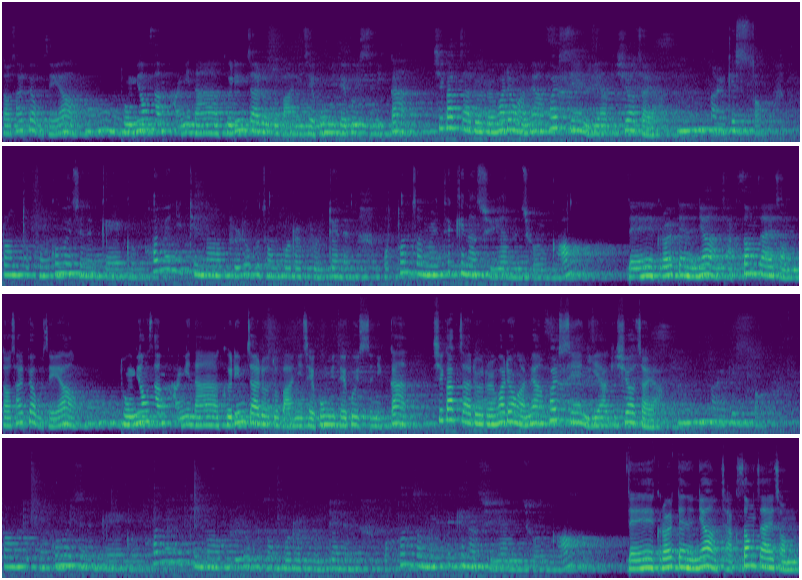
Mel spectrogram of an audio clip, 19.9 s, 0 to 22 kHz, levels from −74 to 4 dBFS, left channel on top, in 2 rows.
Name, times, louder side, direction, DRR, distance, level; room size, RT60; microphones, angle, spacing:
voice 1, 0.0-0.9 1.5-5.1 5.4-8.3 17.8-19.9, right 2 dB, 50° right, 10 dB, 0.5 m, -23 dB
voice 2, 1.0-1.6 8.4-14.6 14.9-17.1, left 2 dB, 80° left, 6 dB, 0.9 m, -29 dB
sound 1, 3.2-16.3, right 1 dB, 85° right, 2.1 m, -45 dB
16.0 x 6.7 x 4.2 m, 2.8 s
head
